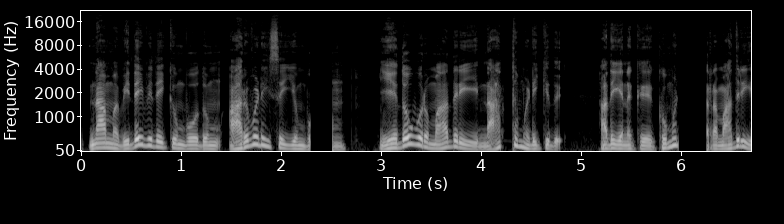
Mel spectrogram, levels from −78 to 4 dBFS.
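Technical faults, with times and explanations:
2.28 to 2.52 s, digital broadcast dropout. After "விதைக்கும் போதும் அறுவடை செய்யும்" the sound fades out in about 3 ms and stays silent for about 0.23 s. It returns at "ஏதோ ஒரு மாதிரி நாத்தம்". The receiver muted when frames failed, so that stretch is gone.
5.96 to 6.26 s, digital broadcast dropout. After "நாத்தம் அடிக்குது அது எனக்கு" a second mute lasts about 0.29 s. Both gaps fit the loss of whole 32 ms frames.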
